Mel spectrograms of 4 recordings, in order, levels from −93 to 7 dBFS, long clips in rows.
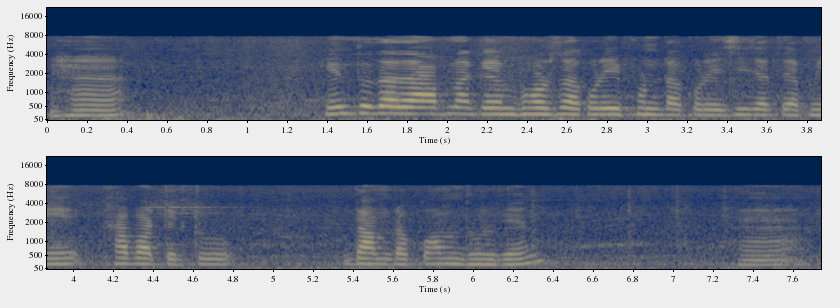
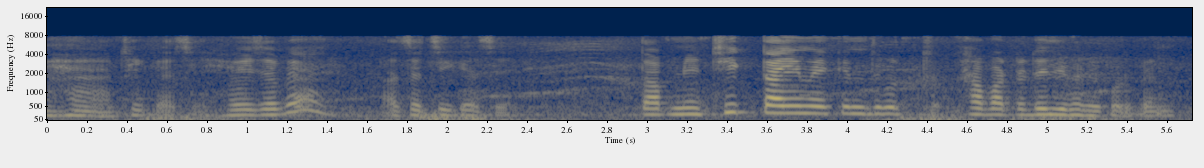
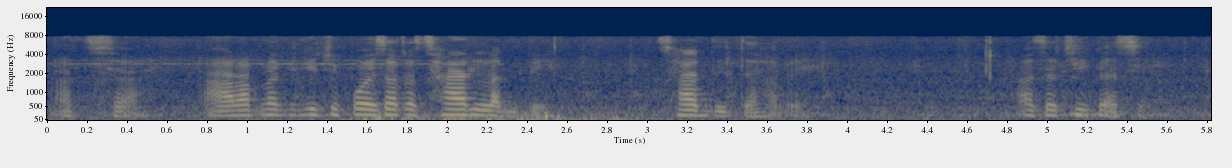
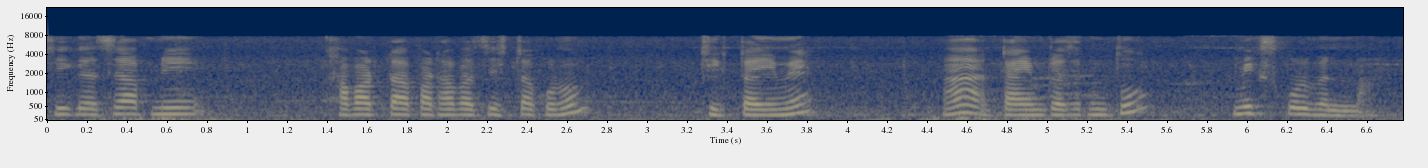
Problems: constant background noise, continuous background conversations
